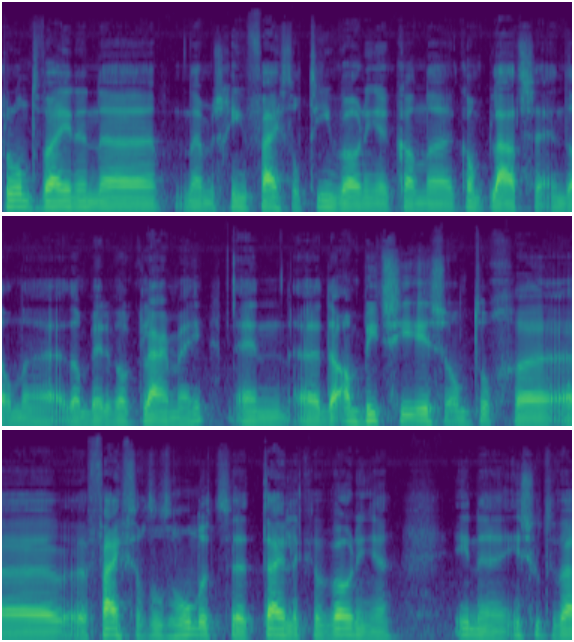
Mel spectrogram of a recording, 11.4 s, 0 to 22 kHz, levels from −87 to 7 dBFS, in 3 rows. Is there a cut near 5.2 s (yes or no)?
yes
